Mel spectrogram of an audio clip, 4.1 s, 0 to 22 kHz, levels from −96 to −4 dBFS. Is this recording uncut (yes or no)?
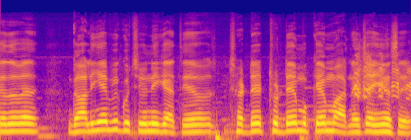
yes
